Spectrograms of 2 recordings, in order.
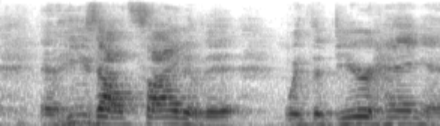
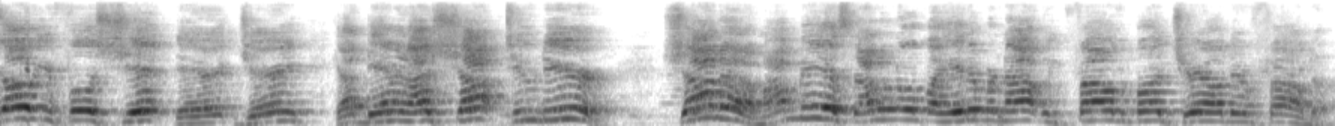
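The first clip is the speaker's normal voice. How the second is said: grandpa blustering; 8 semitones higher than usual. Retold or imitated. Grandpa denies missing to grandma, indignant. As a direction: huff like a caught-out old man swearing he shot two deer. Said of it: "And grandfather says".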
